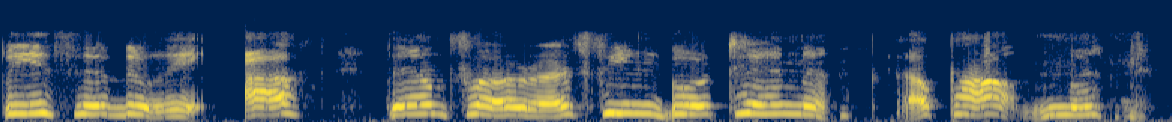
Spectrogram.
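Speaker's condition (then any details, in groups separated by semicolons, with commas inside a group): Cerebral palsy; uses a power chair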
